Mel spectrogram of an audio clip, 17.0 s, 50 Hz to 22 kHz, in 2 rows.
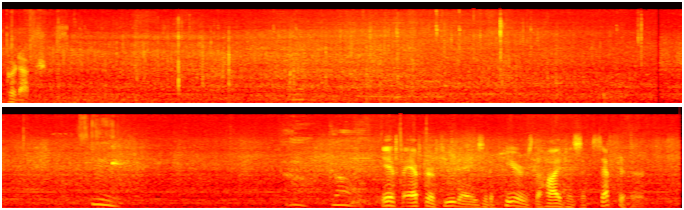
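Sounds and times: steady noisy hiss: 0:00.0 - 0:17.0.

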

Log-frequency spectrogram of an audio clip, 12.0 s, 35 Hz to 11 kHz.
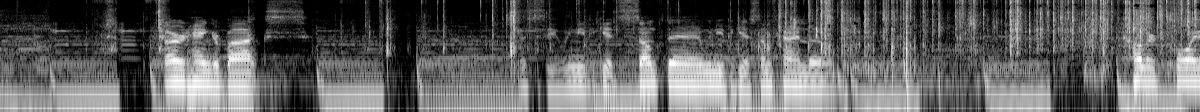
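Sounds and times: background music with held tones: 0:00.0 - 0:12.0
cardboard box cracking: 0:07.6 - 0:12.0.

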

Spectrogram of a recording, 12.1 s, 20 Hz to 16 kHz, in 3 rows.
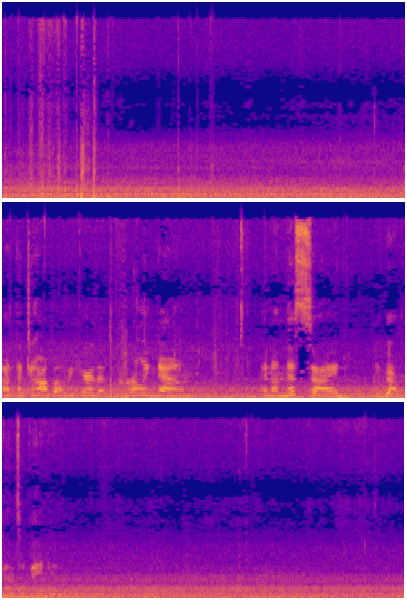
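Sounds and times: road vehicle driving by: 0:00.0 - 0:12.0.

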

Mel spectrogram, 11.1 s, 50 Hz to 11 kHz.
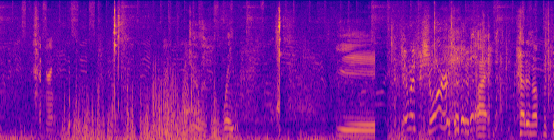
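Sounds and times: golf club striking ball: 0:02.2 - 0:02.7, 0:05.5 - 0:06.0.

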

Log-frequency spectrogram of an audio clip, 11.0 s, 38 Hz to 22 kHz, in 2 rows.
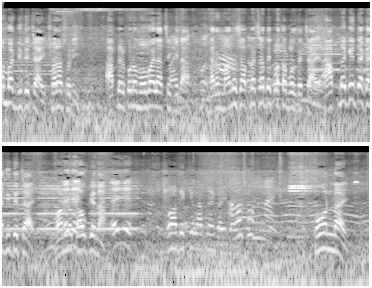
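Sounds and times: people talking: 0:00.0 - 0:10.9.

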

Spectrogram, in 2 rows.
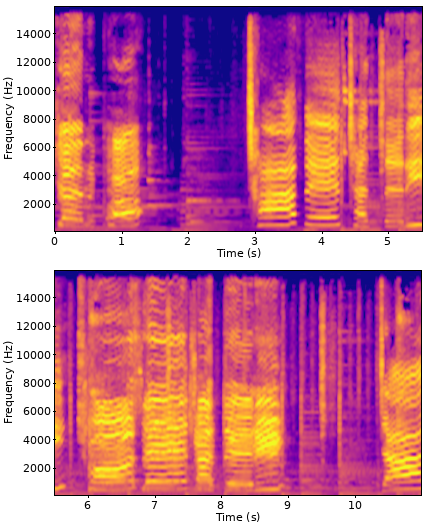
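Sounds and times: children's music backing: 0:00.0 - 0:11.0
child singing: 0:03.0 - 0:09.0, 0:10.4 - 0:11.0.

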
